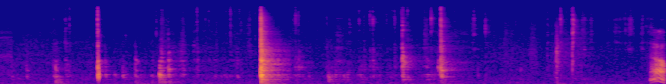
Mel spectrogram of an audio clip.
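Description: Scattered clicks and taps of hand tools working a stripped screw in a plastic van side-mirror mount, with one sharp, loud crack about four seconds in.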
